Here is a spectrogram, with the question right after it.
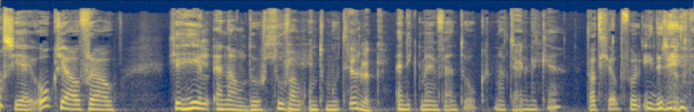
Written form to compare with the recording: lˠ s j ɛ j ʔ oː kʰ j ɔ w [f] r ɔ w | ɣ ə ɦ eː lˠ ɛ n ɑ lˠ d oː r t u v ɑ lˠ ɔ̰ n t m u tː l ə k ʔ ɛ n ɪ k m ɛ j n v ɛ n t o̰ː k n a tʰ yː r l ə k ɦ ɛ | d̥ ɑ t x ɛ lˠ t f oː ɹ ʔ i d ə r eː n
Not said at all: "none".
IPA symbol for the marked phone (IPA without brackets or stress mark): v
